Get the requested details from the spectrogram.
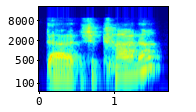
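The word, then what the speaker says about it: Chakana: here it's sound so it's c h a k a n a shakana doc.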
